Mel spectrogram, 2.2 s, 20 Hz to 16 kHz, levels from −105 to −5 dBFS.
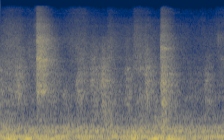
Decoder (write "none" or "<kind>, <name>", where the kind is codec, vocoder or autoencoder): autoencoder, DAC-VAE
